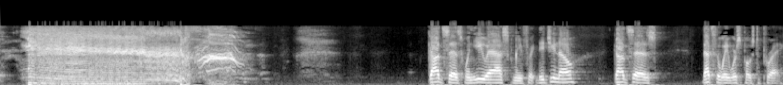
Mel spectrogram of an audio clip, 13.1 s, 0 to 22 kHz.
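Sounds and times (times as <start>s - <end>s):
voice imitating a baby screaming for food: 0.0s - 4.2s
speech: 7.2s - 11.0s, 11.7s - 13.0s.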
